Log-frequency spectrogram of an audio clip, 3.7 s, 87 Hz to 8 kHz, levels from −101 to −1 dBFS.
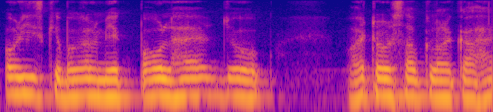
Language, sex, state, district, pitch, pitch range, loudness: Maithili, male, Bihar, Madhepura, 160 Hz, 155-170 Hz, -25 LUFS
